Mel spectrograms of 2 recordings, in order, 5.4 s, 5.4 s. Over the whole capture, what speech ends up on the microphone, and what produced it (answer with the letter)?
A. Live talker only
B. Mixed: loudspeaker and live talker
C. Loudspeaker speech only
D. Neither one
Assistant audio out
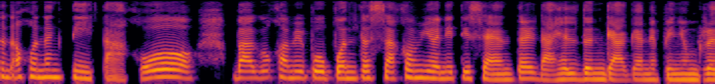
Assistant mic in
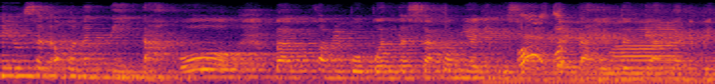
B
